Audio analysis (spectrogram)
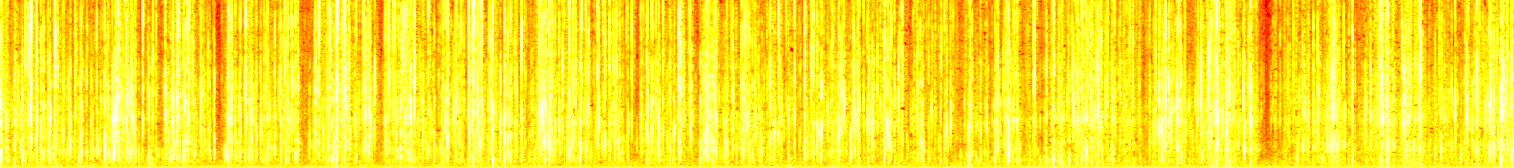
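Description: A small clear plastic bag full of sequins, partly in view, is pressed and crinkled under fingertips and long nails. It makes a steady, quiet stream of bright, crisp crinkling and tiny clicking crunches with no ring. A faint low hum runs underneath throughout.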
